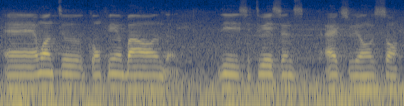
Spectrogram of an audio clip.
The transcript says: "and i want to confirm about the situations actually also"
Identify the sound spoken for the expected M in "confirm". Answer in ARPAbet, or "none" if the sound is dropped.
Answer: none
